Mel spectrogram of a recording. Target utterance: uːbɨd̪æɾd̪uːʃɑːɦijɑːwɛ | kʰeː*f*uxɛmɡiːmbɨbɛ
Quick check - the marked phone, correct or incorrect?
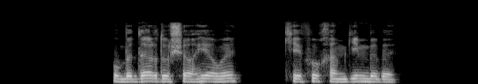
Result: correct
